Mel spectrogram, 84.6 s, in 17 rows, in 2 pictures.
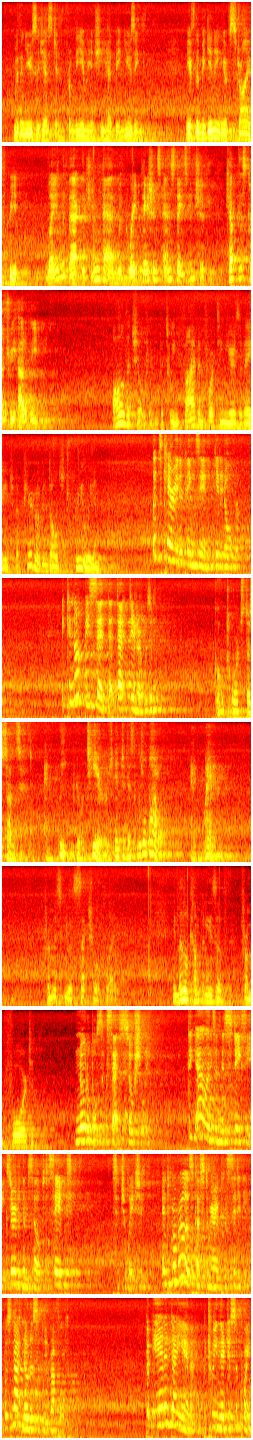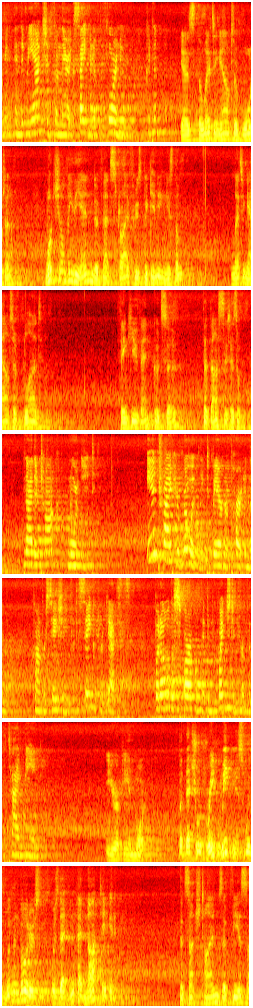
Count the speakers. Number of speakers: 5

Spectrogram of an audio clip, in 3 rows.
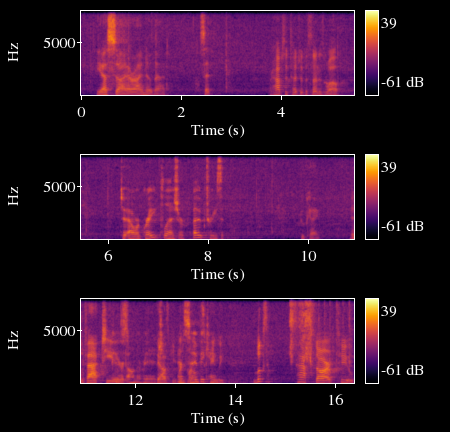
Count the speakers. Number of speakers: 3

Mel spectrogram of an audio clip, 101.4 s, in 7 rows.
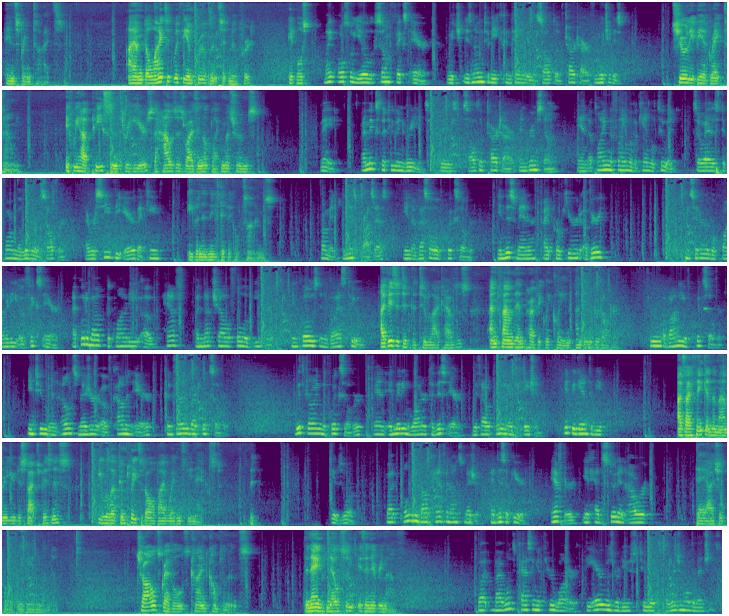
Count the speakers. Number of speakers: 2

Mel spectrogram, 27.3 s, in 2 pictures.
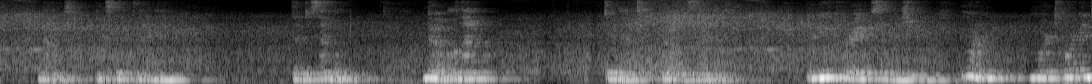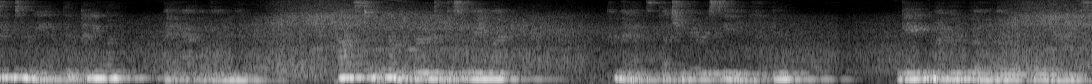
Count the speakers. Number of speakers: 1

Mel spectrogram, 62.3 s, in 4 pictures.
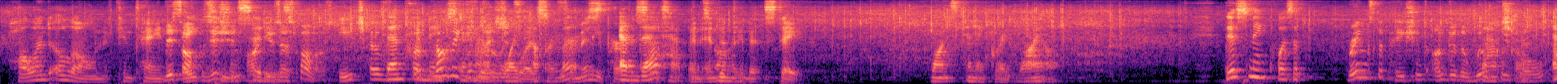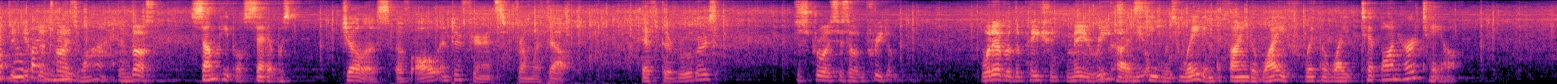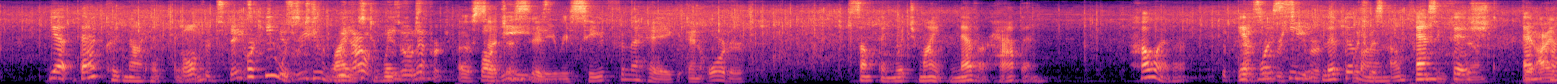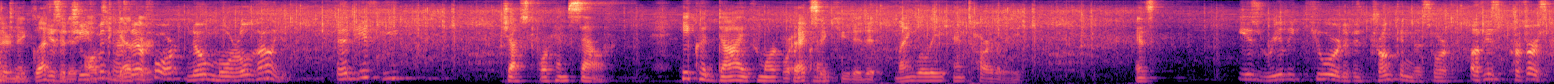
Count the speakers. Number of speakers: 3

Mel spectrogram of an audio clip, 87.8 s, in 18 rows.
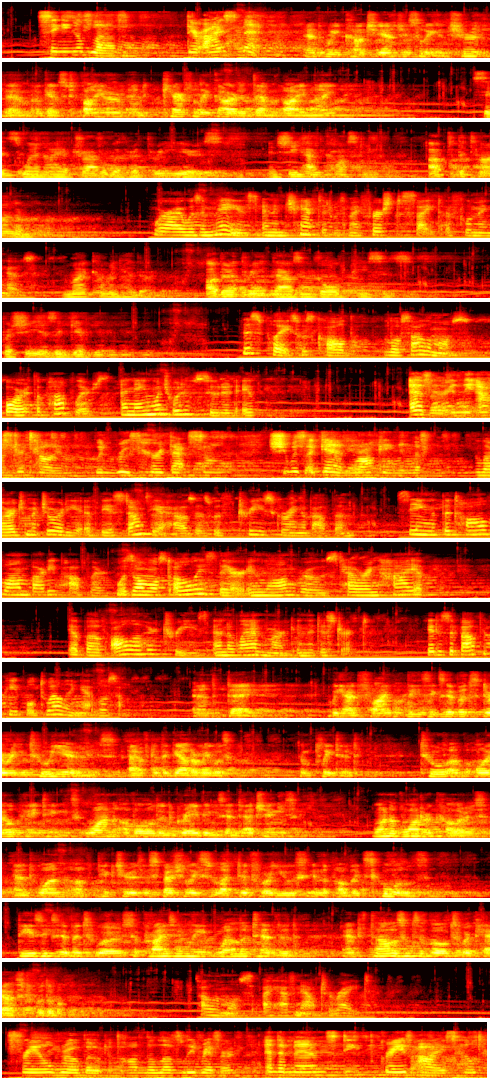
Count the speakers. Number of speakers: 4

